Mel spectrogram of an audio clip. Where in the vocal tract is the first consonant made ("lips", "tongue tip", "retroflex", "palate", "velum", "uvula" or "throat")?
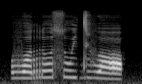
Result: lips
